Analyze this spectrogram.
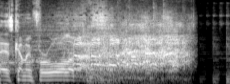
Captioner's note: laughter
